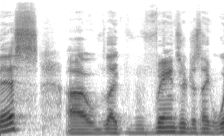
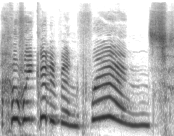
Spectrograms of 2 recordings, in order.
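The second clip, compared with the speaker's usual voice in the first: very high-pitched, loud creature voice; 7 dB louder than usual. Voicing a snake-headed tail biting a player: laser tail voice. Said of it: "you can hear the laser tail voice just being like".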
